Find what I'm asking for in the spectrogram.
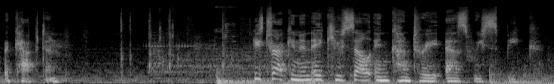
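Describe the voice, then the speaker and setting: An actress playing a composed, determined American intelligence officer in a war game, speaking in a clipped, serious, matter-of-fact way. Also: female voice, on the low side, animated, unhurried. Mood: firm, determined. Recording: loud music behind the voice.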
